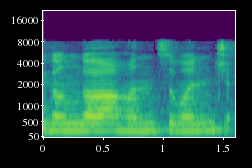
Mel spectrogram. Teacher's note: अन की बिंदी जो होती है उसे अनुस्वार बोलते हैं, यानी कि इसका उच्चारण जो होता है वो सिर्फ नाक से होता है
